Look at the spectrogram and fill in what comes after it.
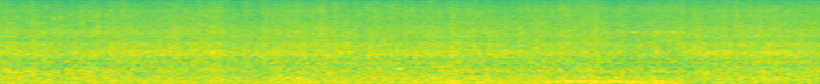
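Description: Heavy rain pouring steadily onto a wet street, a loud, even hiss.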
